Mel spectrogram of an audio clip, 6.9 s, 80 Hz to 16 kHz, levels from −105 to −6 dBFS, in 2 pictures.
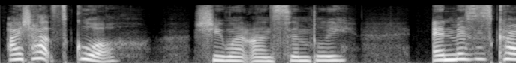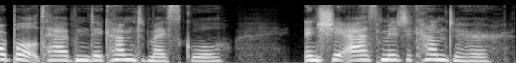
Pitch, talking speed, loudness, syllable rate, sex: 250 Hz, 220 wpm, -19 LUFS, 5.6 syllables/s, female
